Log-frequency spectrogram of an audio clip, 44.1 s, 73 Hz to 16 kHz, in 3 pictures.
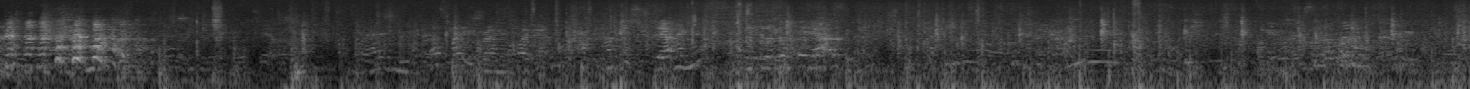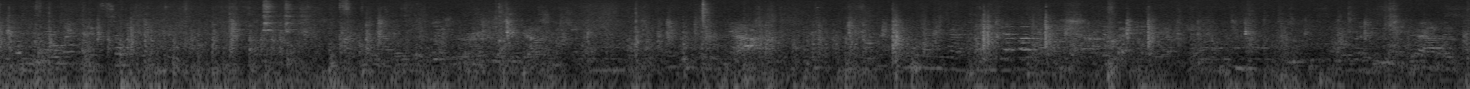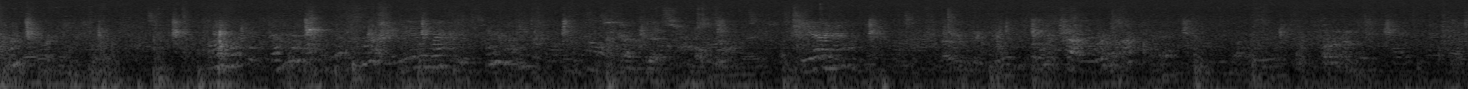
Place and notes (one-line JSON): {"title": "Ave. S, Seattle, WA, USA - City Plan Echoes (Underground Tour 3)", "date": "2014-11-12 11:40:00", "description": "Lower level of the Maynard Building. The Yesler \"jog\" explanation. Footsteps, movement within business above and vehicle sounds from above. \"Bill Speidel's Underground Tour\" with tour guide Patti A. Stereo mic (Audio-Technica, AT-822), recorded via Sony MD (MZ-NF810).", "latitude": "47.60", "longitude": "-122.33", "altitude": "21", "timezone": "America/Los_Angeles"}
